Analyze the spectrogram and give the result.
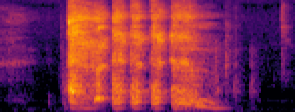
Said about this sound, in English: I hope that doesn't mean I'm going to start having a little bout of coughing.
